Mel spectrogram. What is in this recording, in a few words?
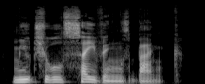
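"mutual savings bank", British English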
